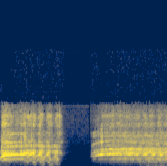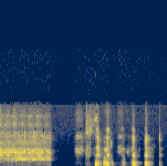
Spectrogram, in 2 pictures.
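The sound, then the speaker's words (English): A person imitates a horse's whinny with a long, wavering neigh, pauses, then gives a second drawn-out one and finishes with a burst of choppy, snorting sputters, all loud. “Do you guys like my horse neigh?”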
